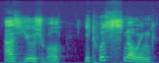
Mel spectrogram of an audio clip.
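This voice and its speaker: A narrator reading a children's story aloud in an expressive, scripted storytelling style. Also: mid-range voice, measured pace, dry recording, studio quality. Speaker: storybook reader.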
